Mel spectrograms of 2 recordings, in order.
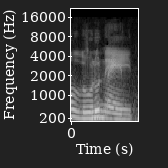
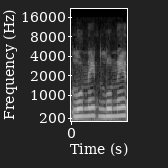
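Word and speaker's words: LUN8: bagi yang belum tahu Jadi lu night itu misalnya lu N8 jadi Tapi bacanya lunate itu mereka tuh ganteng-ganteng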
